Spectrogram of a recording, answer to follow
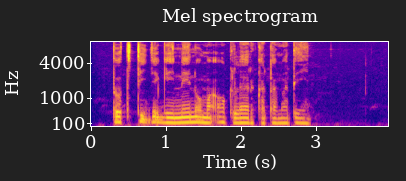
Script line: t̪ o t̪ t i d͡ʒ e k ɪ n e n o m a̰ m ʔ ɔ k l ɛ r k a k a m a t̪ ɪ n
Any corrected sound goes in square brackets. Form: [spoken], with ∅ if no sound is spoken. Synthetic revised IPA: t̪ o t̪ t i d͡ʒ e [ɡ] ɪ n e n o m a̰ [∅] ʔ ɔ k l ɛ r k a [t] a m a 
